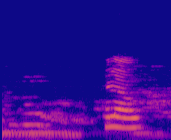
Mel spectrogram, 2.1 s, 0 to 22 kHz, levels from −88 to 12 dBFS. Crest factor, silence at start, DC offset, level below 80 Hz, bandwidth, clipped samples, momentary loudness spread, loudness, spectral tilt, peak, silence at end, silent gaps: 18 dB; 0.05 s; under 0.1%; -72 dBFS; 5.2 kHz; under 0.1%; 20 LU; -33 LUFS; -8.5 dB/octave; -16 dBFS; 0 s; none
